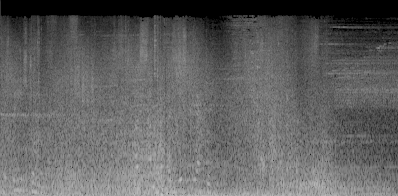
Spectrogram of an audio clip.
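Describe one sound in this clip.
A large structure explodes with a deep rumbling blast.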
